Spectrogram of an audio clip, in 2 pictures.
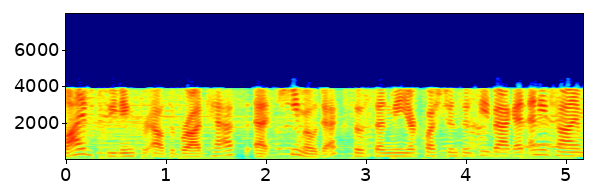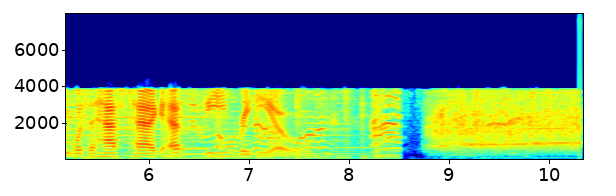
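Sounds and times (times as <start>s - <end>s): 
speech: 0.0s - 7.8s
crowd applause and cheering: 8.8s - 10.3s.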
